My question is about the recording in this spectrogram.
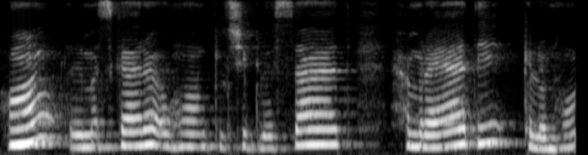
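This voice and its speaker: Quick, high-voiced Levantine woman vlogging. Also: slight background noise. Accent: Levantine Arabic. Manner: chatty, fast and playful, often trailing off softly. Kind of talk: casual vlog talk to camera.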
